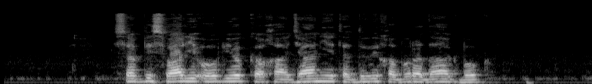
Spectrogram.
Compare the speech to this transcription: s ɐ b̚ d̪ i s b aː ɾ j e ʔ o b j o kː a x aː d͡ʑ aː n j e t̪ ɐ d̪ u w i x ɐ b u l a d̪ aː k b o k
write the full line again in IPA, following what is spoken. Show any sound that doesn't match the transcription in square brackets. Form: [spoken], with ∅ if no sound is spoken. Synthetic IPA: s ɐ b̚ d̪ i s [w] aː [l] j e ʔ o b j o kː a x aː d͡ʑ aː n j e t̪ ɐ d̪ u w i x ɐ b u [ɾ] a d̪ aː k b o k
